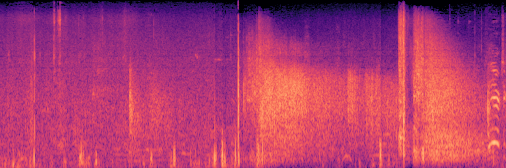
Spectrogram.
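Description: A historic machine gun fires at an outdoor demonstration range: sharp separate reports and short rapid bursts crack out, some distant and some nearer, with a longer rolling rush of fire near the end and no clear speech.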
